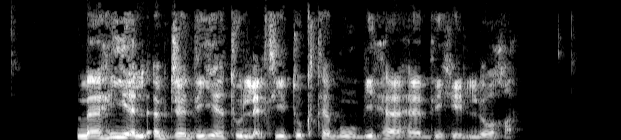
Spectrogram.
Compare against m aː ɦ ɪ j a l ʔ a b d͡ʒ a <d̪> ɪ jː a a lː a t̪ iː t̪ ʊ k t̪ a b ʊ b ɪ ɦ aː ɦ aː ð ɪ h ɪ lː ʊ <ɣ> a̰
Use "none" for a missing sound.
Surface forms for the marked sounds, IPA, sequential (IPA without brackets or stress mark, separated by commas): d̪, ɣ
